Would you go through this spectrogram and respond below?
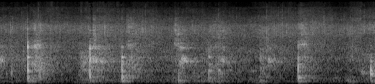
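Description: Boiled raw banana pieces sautéed with onion and masala in a pan: a steady sizzle broken by regular scraping stirs, close and fairly loud, with no talking.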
